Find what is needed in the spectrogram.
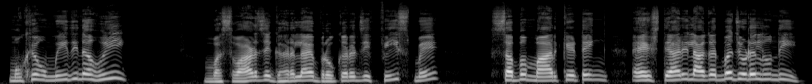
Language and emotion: Sindhi, surprised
